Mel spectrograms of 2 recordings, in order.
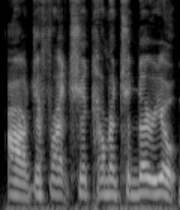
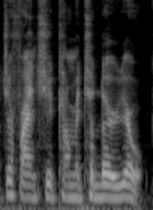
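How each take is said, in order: First: High, put-on squeaky voice for the brother; a high goofy voice, just for a noise; silly made-up voice. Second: Said in the usual way. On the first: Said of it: "I just fancied making a noise". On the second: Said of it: "he was like".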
